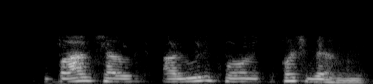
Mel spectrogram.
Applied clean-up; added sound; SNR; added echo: neural mask model DeepFilterNet 3.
